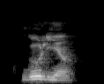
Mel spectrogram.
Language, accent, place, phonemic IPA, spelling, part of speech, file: French, France, Lyon, /ɡo.ljɛ̃/, gaullien, adjective, LL-Q150 (fra)-gaullien.wav
- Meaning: Gaullist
